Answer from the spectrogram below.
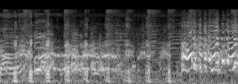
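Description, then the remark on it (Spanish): Turkeys gobbling loudly, a rapid, rattling series of warbling calls that overlap and keep going without pause, with a higher, brighter burst near the end. “¿Jolotes? ¿Qué, más? ¿Qué otro nombre tienen? ¿Pavos? Los chumpes.”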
